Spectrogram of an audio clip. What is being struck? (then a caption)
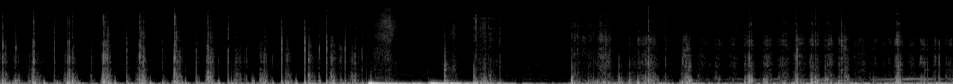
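Cardboard scratch-off jigsaw puzzle coating. A pointed wooden stick scratches the black scratch-off coating from a cardboard jigsaw puzzle, revealing an orange picture underneath. Quick, irregular scratchy strokes crackle close up, with a louder, steadier scrape near the middle before the short strokes resume more softly.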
